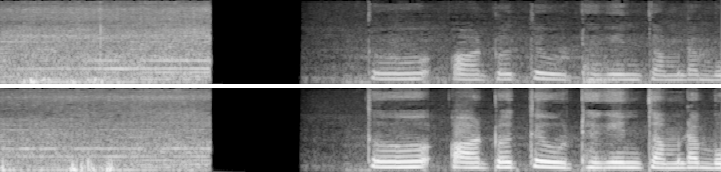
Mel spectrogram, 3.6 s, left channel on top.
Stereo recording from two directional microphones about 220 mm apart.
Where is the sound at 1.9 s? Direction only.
45° right (ahead or behind).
